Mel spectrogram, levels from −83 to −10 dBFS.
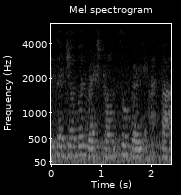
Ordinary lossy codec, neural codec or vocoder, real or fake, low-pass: none; none; real; 5.4 kHz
